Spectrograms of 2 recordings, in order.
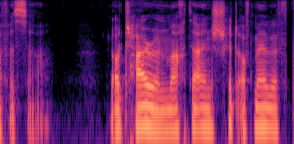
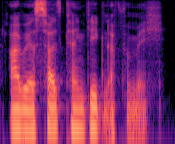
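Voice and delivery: usual speaking voice

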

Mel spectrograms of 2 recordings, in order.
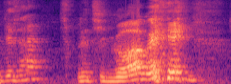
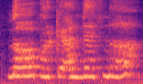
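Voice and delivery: imitating a schoolgirl begging her boyfriend to stay; begging teen girl; 12 semitones higher, slower than usual. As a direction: beg Andrés not to leave in a high whine. Girl pleading with Andrés.

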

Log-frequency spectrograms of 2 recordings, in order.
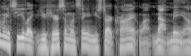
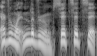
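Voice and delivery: higher, insistent mock order to sit; bossy aunt; 9 semitones higher, faster than usual. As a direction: herd everyone into seats. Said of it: "it's like".

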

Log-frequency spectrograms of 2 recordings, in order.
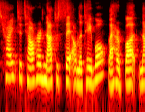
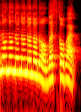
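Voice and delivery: insistent refusal; 5 semitones higher, 4 dB louder, faster than usual. Retold or imitated. Wife overruling husband, retold.

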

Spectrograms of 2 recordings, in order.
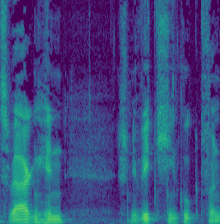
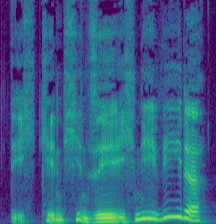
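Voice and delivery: gloating evil queen; 8 semitones higher, 6 dB louder than usual. Acted. Queen gloats over victim.

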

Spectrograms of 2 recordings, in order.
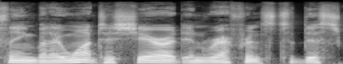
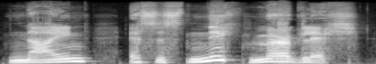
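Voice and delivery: louder, higher, slow defiant German no; the clerk defiantly turning down the missionary's license; defiant refusal; 4 semitones higher, 7 dB louder, slower than usual. Retold or imitated. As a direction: plant your feet and refuse him. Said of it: "shook his head defiantly and said".

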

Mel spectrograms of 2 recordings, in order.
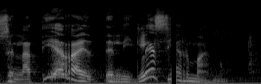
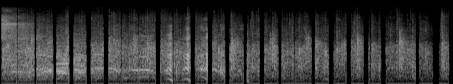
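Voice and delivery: breathy laugh; 9 semitones higher, 3 dB louder than usual. Real, not acted. Preacher laughs after the shout.

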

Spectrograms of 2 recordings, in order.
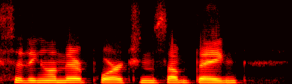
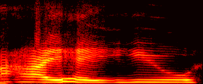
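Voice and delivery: very drawn-out mock-hateful grumble; bickering old spouse; much slower than usual. Old spouse answering partner's insult, mock hateful and slow. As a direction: stretch it slowly in a put-on elderly voice. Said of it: "like, an old couple".

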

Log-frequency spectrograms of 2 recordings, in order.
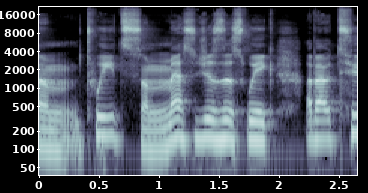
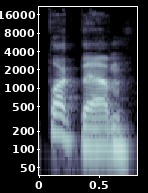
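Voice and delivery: ordinary talk

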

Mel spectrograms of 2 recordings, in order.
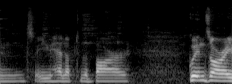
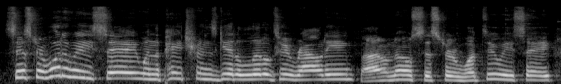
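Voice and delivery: higher, theatrical sing-song; a tavern keeper's rehearsed bit; sisters' routine; 7 semitones higher, 5 dB louder than usual. Acted. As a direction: play it up for the crowd. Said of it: "calls out to the other sister and is like".

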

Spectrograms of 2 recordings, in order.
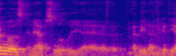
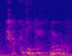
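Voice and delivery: "How could they not know?" higher but much softer, rising on "they"; wondering aloud; 10 semitones higher, 10 dB quieter than usual. Acted. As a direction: ask it softly to yourself, high and hushed. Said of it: "you never really think about it".

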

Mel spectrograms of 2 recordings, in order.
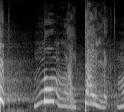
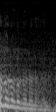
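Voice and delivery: soft dropped no's; 9 semitones lower, 11 dB quieter, much faster than usual. Real, not acted. Soft repeated refusal.

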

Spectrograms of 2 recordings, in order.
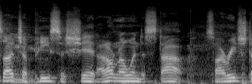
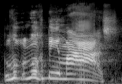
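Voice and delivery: higher, louder coach voice, demanding; mock coach; 8 semitones higher, 6 dB louder than usual. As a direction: imitate the coach getting in his face. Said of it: "was like".

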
